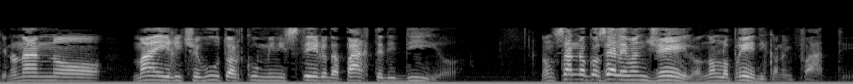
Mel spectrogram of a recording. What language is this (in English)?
Italian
